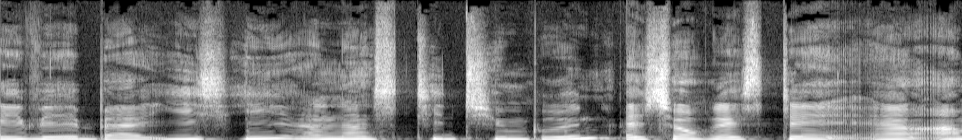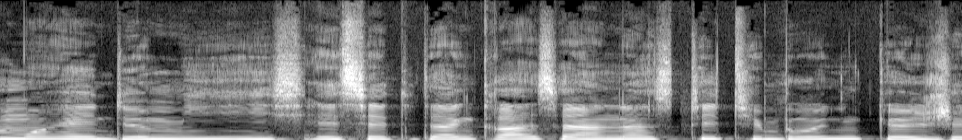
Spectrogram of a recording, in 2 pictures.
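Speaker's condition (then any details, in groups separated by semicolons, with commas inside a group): Cerebral palsy; affects left side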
